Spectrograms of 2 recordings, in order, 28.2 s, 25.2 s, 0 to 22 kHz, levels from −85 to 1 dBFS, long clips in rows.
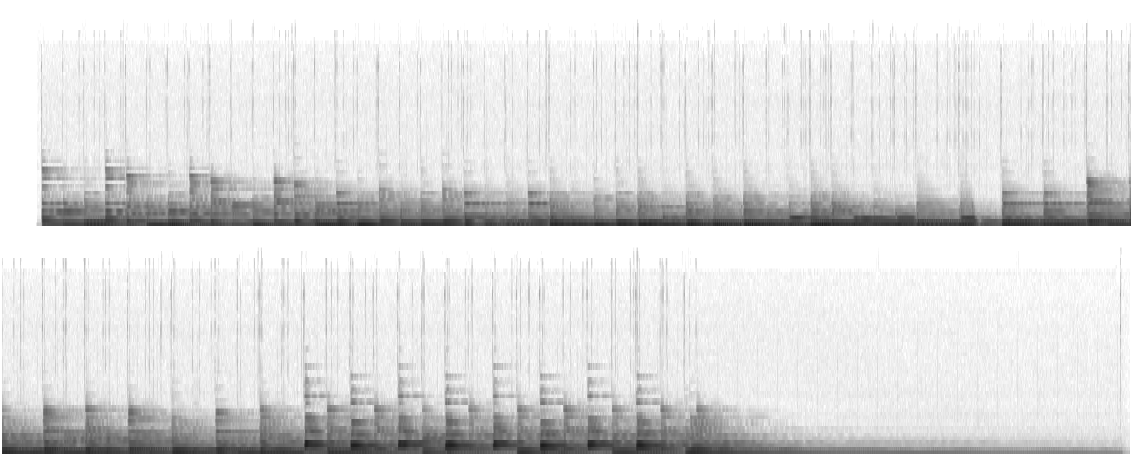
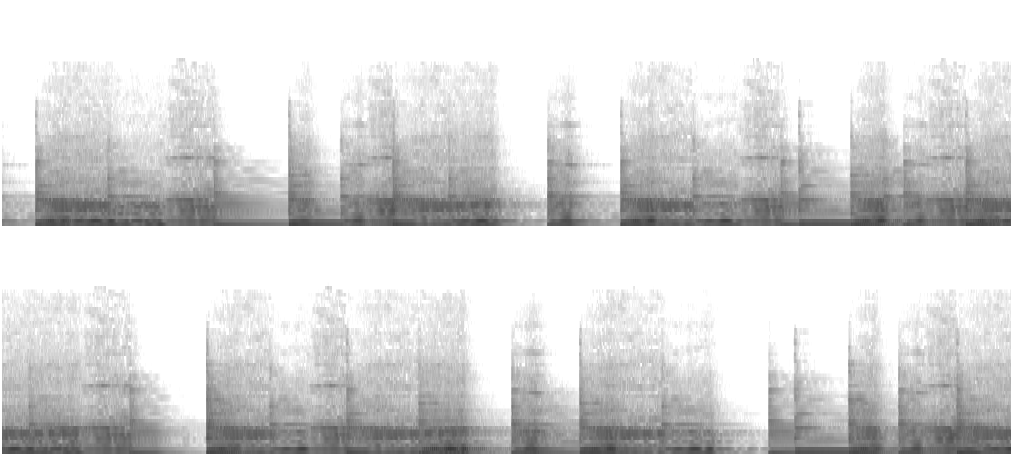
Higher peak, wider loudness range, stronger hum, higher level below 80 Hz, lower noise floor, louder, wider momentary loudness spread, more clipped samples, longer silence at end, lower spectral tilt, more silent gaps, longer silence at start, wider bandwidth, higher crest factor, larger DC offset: first, -2 dBFS vs -12 dBFS; first, 6 LU vs 2 LU; first, 60 Hz at -60 dBFS vs none; first, -40 dBFS vs -58 dBFS; second, -45 dBFS vs -51 dBFS; first, -20 LUFS vs -27 LUFS; first, 12 LU vs 9 LU; neither; first, 0.15 s vs 0 s; first, -8 dB/octave vs -5 dB/octave; neither; first, 0.5 s vs 0 s; about the same, 15.5 kHz vs 16 kHz; about the same, 18 dB vs 16 dB; neither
